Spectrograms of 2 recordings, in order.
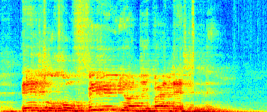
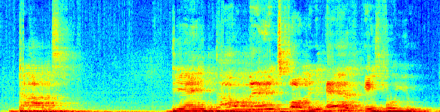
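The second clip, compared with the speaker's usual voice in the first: ordinary delivery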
